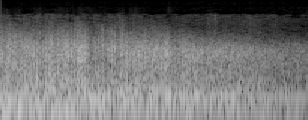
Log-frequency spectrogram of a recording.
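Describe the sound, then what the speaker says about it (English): A heavy artillery shell explodes on a World War I battlefield, one loud, deep crash that rumbles and slowly decays over a second and a half, with no voices. "a heavy shell falling every few minutes within a few yards of you, half stunning you with the crash of the explosion"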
